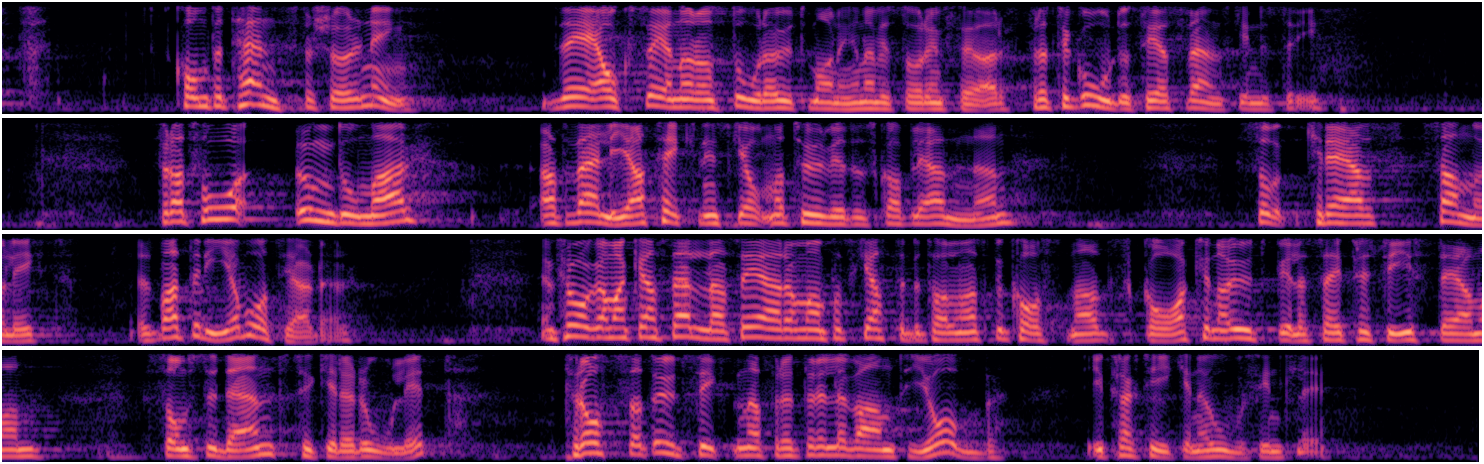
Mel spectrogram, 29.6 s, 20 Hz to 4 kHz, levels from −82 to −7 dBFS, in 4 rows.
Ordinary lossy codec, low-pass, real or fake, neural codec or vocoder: none; 3.6 kHz; real; none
